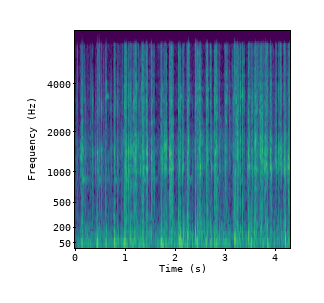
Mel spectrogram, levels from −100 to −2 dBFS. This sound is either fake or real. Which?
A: fake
